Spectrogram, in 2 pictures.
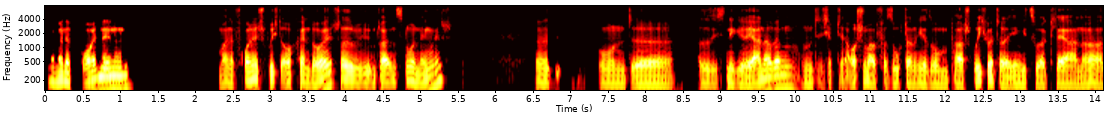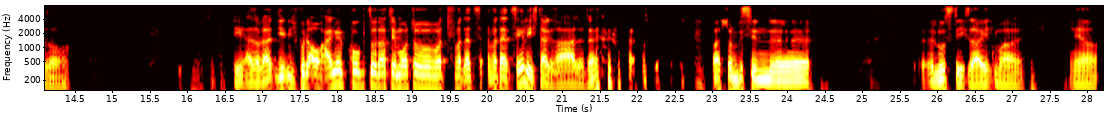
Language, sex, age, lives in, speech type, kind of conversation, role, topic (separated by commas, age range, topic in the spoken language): German, male, 35-39, Germany, conversation, unstructured, none, Wie verändert Geld Beziehungen zu Freunden oder zur Familie?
